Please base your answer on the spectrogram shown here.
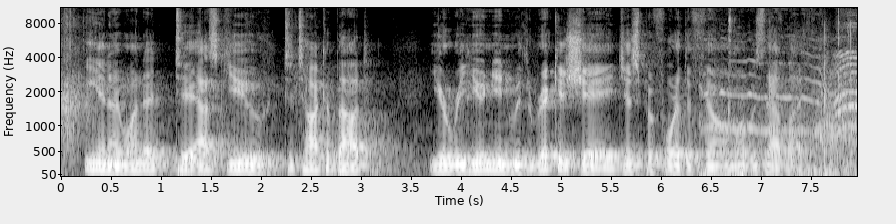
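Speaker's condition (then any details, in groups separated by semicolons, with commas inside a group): No condition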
